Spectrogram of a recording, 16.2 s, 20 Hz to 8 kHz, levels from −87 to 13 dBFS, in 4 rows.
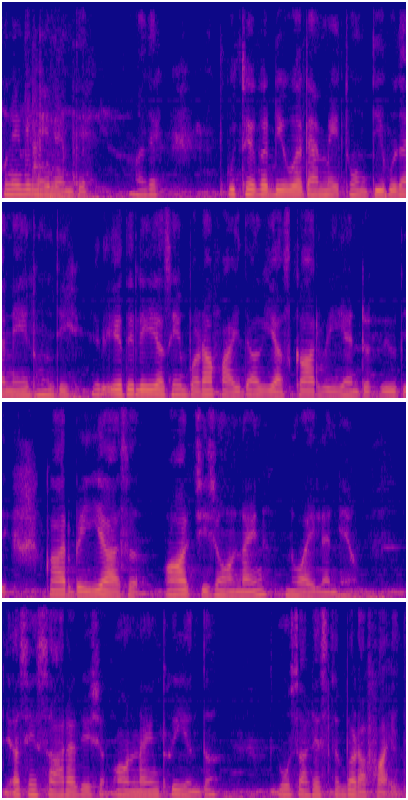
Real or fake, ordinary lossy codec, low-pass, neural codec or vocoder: fake; none; none; codec, 16 kHz, 2 kbps, FunCodec, trained on Chinese and English, 25 frames a second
